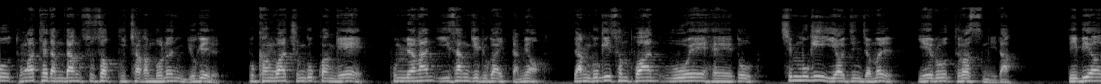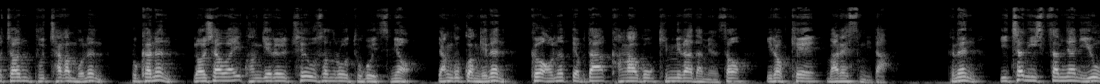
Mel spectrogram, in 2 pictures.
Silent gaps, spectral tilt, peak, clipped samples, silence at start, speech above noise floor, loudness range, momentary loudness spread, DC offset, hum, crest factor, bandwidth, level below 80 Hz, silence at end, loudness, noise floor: none; -5.5 dB/octave; -6 dBFS; under 0.1%; 0 s; 30 dB; 2 LU; 7 LU; under 0.1%; none; 20 dB; 15.5 kHz; -54 dBFS; 0 s; -25 LUFS; -55 dBFS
